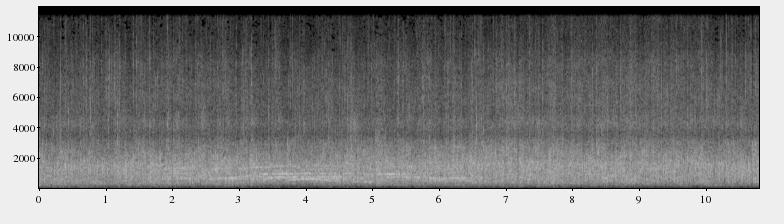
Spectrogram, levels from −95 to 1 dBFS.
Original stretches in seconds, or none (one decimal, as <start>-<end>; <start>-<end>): 0.0-7.0; 10.0-10.8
